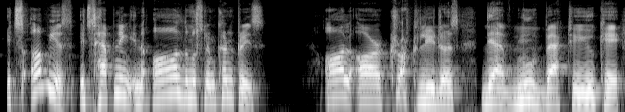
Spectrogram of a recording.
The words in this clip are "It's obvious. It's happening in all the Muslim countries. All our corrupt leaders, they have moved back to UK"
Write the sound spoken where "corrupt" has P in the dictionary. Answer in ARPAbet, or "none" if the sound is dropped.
F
